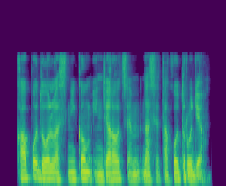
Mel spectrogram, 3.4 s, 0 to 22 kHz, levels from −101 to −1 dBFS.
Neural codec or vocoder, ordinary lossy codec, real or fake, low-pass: none; none; real; 7.2 kHz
